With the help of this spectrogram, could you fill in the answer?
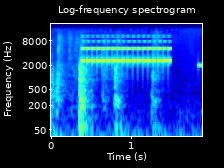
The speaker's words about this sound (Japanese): お母さん電話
